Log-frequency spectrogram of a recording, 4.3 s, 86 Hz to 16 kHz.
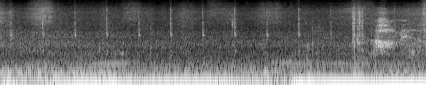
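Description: A BMW M340i xDrive with a custom xHP tune cruises along, its engine a loud, steady low drone heard from inside the cabin, with a slight dip and swell midway and faint road rumble underneath.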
